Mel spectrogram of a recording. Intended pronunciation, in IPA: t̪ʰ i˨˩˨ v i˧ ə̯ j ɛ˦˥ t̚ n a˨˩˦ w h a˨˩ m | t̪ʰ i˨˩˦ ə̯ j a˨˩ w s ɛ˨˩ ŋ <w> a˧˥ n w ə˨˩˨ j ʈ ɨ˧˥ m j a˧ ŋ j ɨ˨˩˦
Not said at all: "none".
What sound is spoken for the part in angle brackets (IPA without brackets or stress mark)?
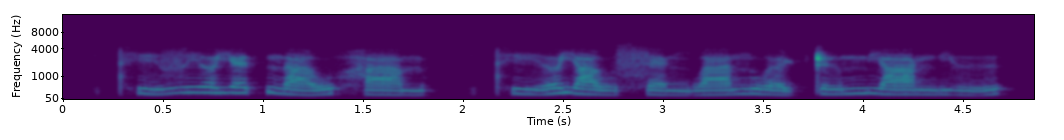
w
